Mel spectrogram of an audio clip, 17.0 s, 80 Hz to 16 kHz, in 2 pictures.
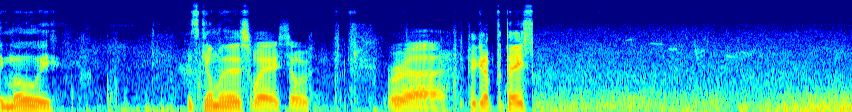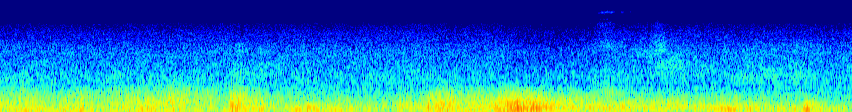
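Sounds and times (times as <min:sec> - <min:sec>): rolling thunder: 0:05.3 - 0:17.0.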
